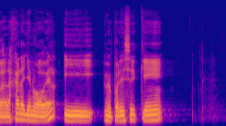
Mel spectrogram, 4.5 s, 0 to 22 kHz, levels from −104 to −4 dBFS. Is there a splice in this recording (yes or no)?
no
